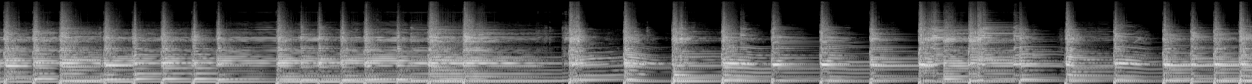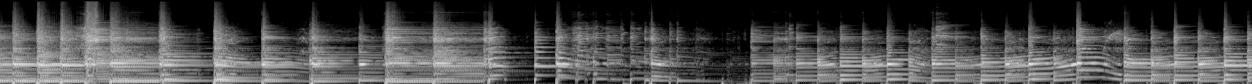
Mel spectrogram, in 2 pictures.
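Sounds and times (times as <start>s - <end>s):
guitar picked notes and chords: 0.0s - 25.0s.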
